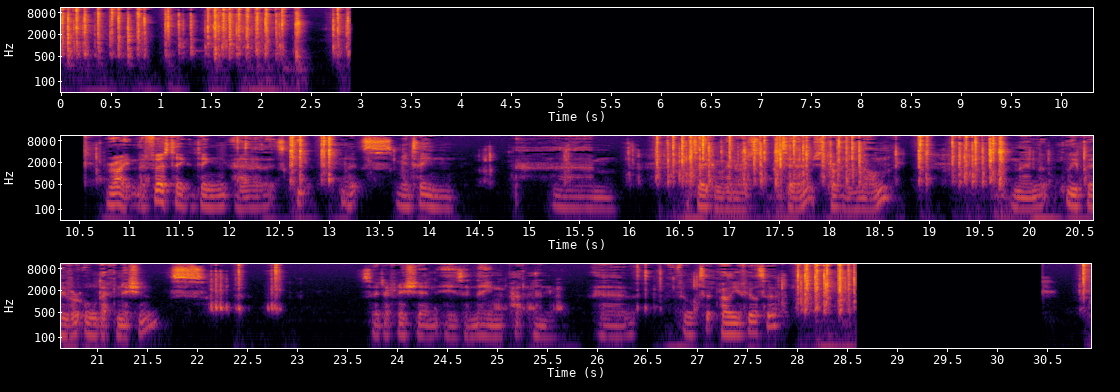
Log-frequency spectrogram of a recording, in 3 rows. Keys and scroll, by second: 0.2 ctrl+a, 0.5 ctrl+m, 1.1 ctrl+shift+m, 1.3-5.5 typing, 7.7 shift+Return, 7.9 ctrl+b, 8.0 ctrl+m, 8.0-9.5 typing, 10.0 shift+Return, 10.2 shift+Up, 10.4 shift+Return, 17.4-18.7 typing, 28.7-30.2 typing.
